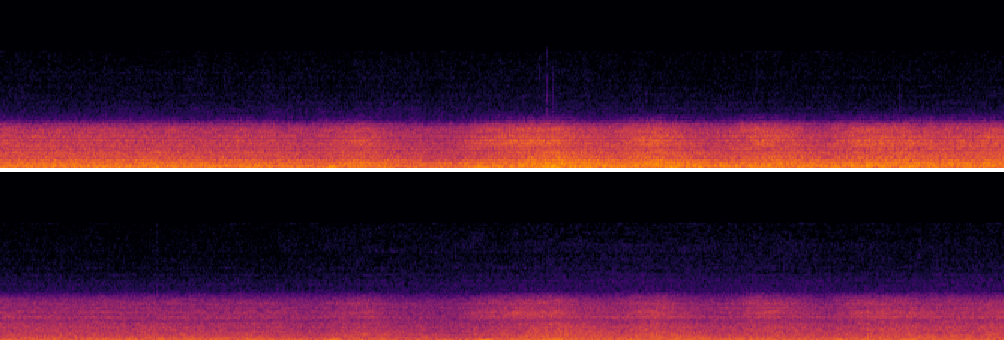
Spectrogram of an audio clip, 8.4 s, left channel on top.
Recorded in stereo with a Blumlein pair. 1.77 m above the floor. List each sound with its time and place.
0.0 s an engine running: 45° left, 1.4 m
